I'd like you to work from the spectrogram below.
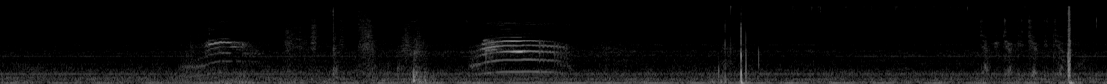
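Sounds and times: cat meowing: 1.8 - 2.6, 4.7 - 5.8.

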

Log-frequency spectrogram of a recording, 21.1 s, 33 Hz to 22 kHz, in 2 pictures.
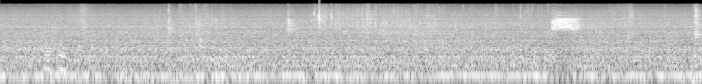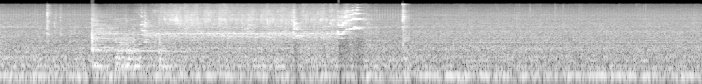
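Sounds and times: kitchen burners and extraction rumble: 0.0 - 21.0
tap water running: 2.5 - 10.5, 11.1 - 16.3.

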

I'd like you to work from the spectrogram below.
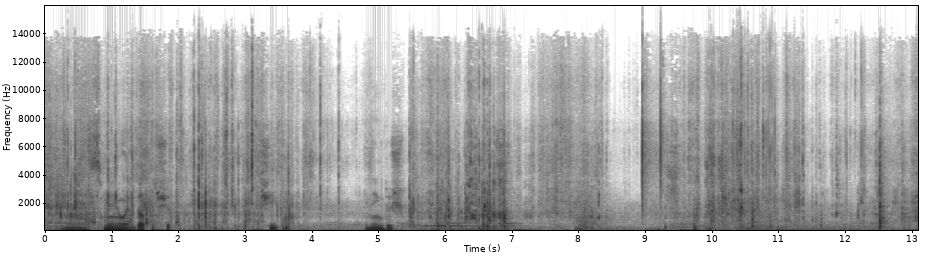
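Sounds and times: cardboard rustling: 0.0 - 8.5, 9.3 - 13.0
plastic wrapping crinkling: 0.0 - 13.0.

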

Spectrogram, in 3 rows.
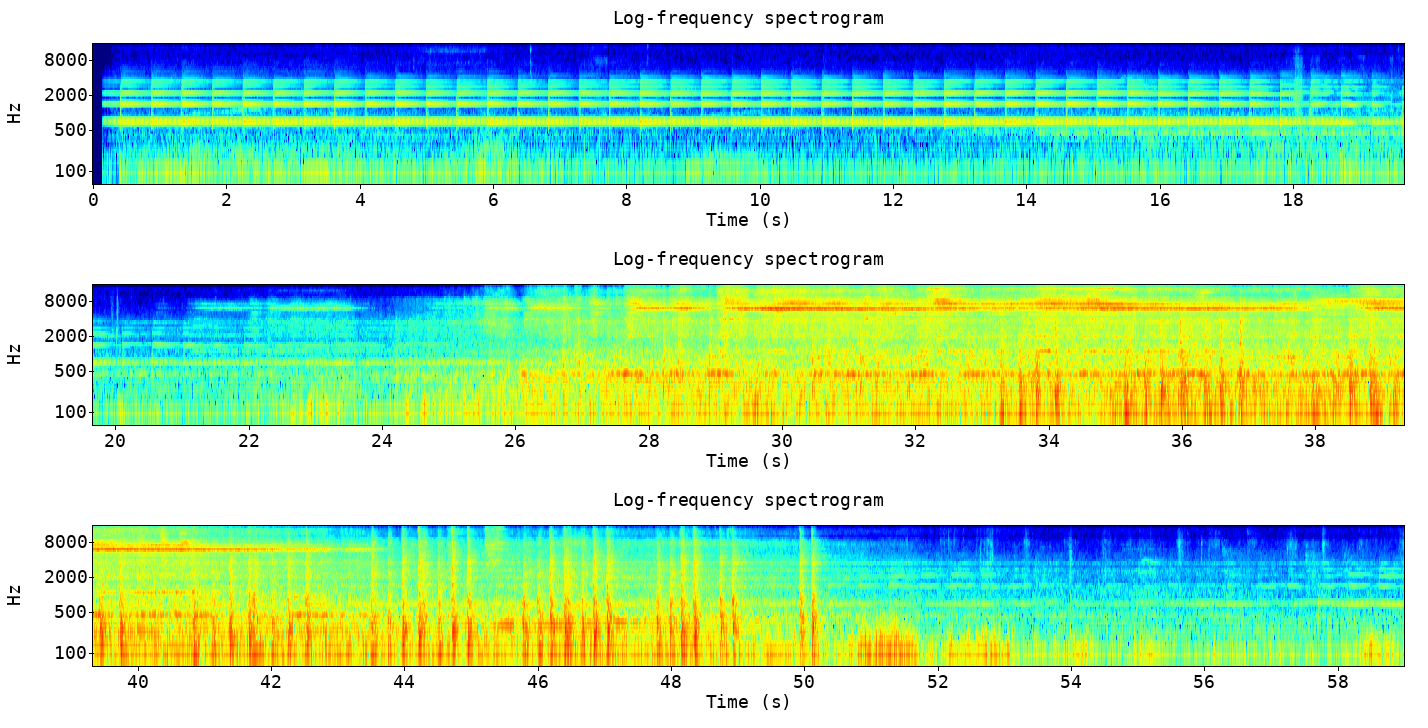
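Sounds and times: high wheel squeal: 21.1 - 23.8, 24.8 - 43.9.

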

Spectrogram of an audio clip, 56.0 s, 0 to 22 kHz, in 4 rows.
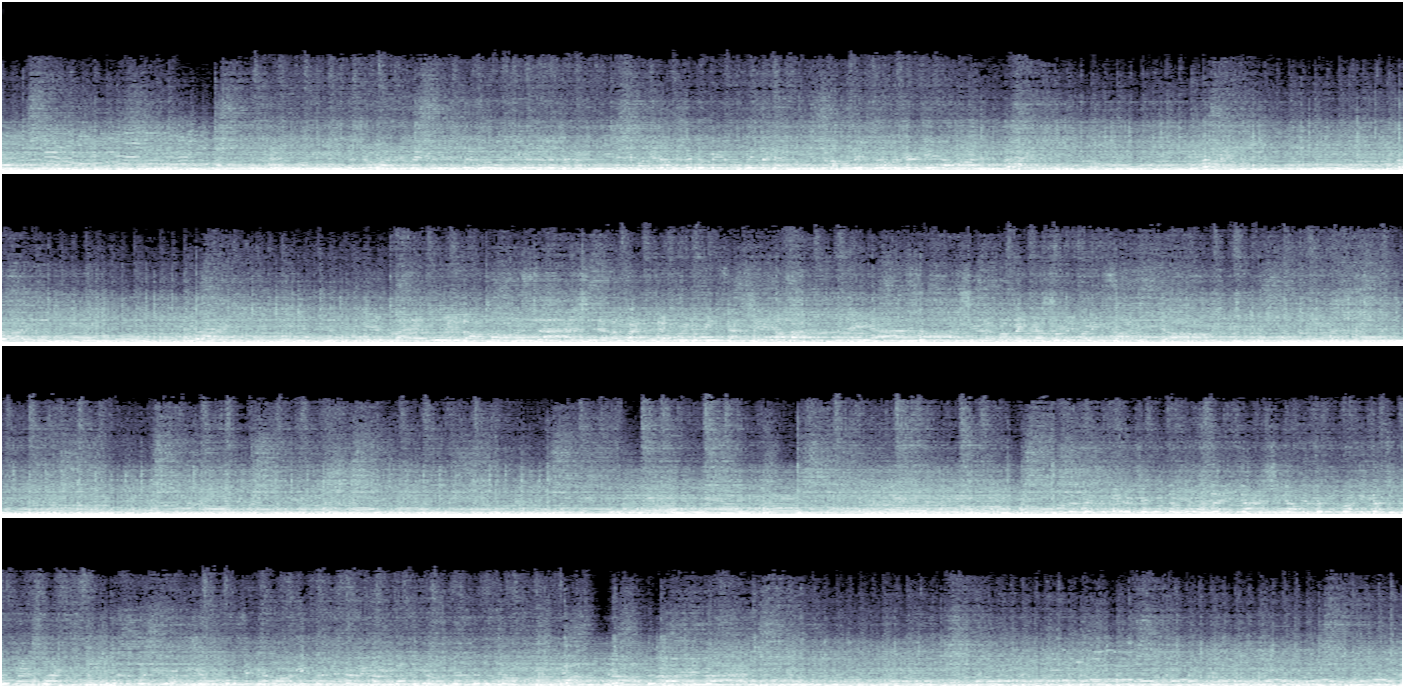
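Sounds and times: shouted vocals: 0.0 - 10.6, 11.8 - 12.7, 13.7 - 14.7, 15.7 - 16.8, 17.5 - 26.5, 36.9 - 56.0
distorted electric guitars: 0.0 - 56.0
fast drumming: 0.0 - 56.0.

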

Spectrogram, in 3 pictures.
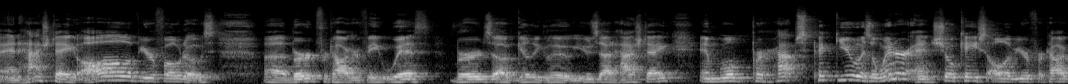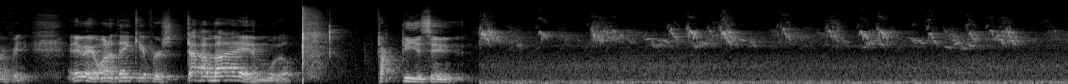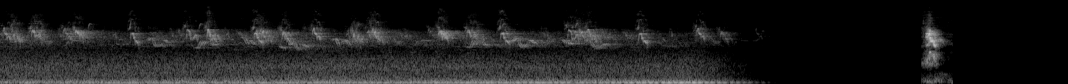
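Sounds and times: birds twittering: 15.5 - 29.1, 30.6 - 30.9.

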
